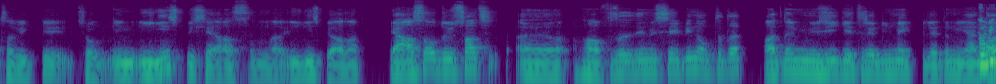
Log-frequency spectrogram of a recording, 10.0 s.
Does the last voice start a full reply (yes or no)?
no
